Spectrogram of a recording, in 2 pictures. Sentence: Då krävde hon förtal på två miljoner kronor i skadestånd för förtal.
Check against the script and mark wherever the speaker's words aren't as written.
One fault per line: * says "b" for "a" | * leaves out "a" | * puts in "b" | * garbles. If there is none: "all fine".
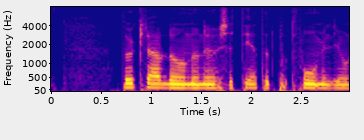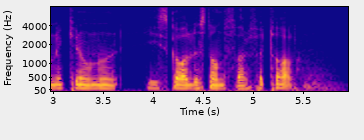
* says "universitetet" for "förtal"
